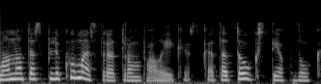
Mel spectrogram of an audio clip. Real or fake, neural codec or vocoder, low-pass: fake; codec, 16 kHz, 8 kbps, FreqCodec, larger model; 7.2 kHz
